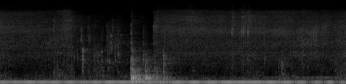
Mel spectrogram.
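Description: Hand-pump pressure sprayer misting solution onto the edge of a car hood with a hiss, over a steady low hum. A single thump comes about two seconds in.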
